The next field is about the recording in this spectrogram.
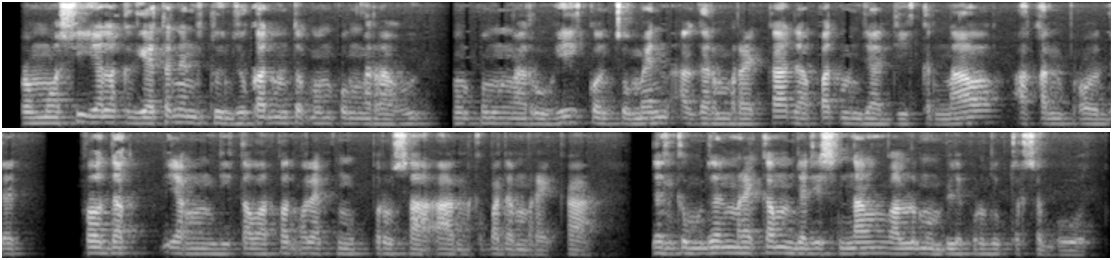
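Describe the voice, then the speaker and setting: A man's voice: medium pitch, steady tone, normal speed, fairly bright tone. A young man reading a prepared business presentation, stumbling on words and restarting them.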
